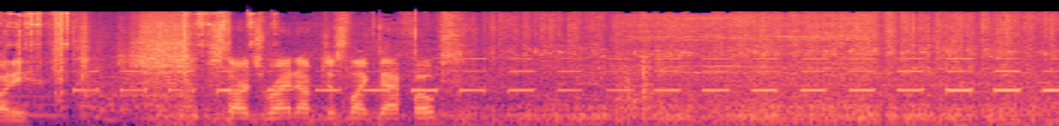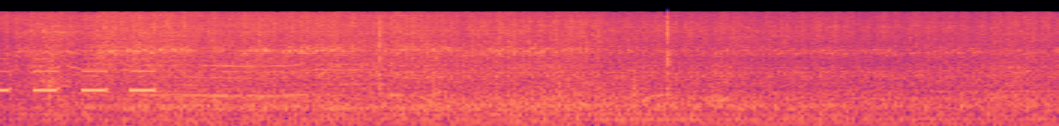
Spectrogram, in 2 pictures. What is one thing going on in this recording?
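A car engine starts and runs with a steady low rumble.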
